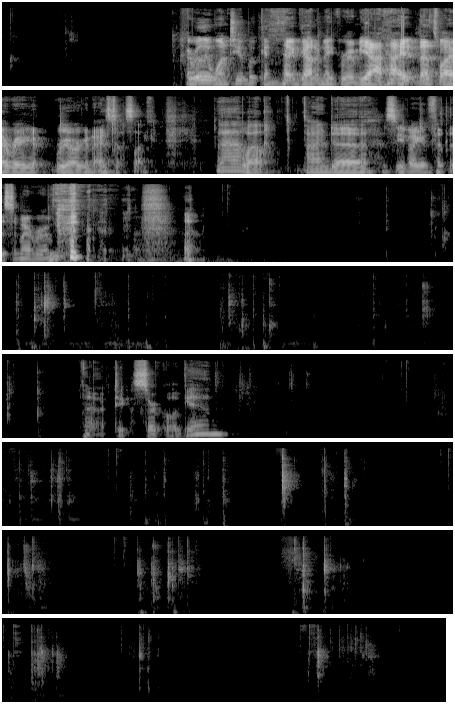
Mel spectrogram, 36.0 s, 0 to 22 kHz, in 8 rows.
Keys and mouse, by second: 0.5 z, 1.5 z, 2.2 g, 3.0 g, 4.9 Tab, 5.5 Tab, 5.9 z, 6.5 z, 6.9 b, 8.3 s, 9.3 z, 9.8 Tab, 13.8 ctrl+s, 19.1 shift+d, 20.2 KP_3, 20.7 g, 22.8 shift+s, 25.2 Tab, 25.6 a, 25.8 middle click, 25.8 s, 26.7-28.3 drag, 27.0 e, 28.3-31.4 alt+middle drag, 28.3 a, 28.7 alt+s, 30.2 s, 31.4 click, 31.8 ctrl+z, 32.8 alt+s, 34.6 ctrl+z, 34.9 alt+s.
